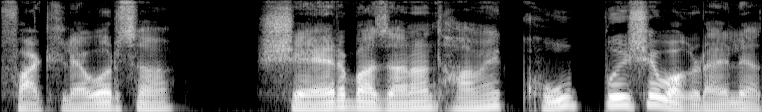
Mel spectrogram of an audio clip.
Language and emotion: Goan Konkani, sad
